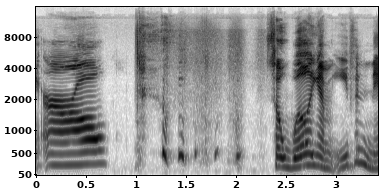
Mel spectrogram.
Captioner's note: giggles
